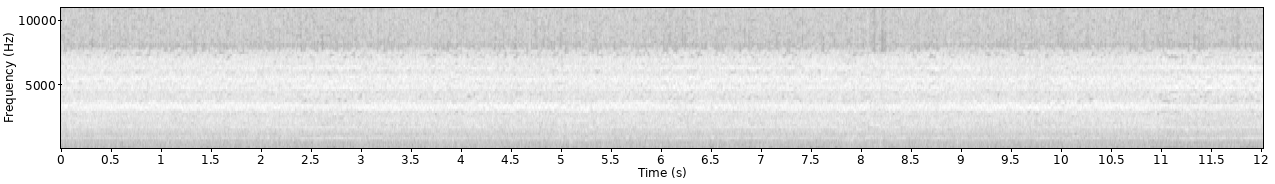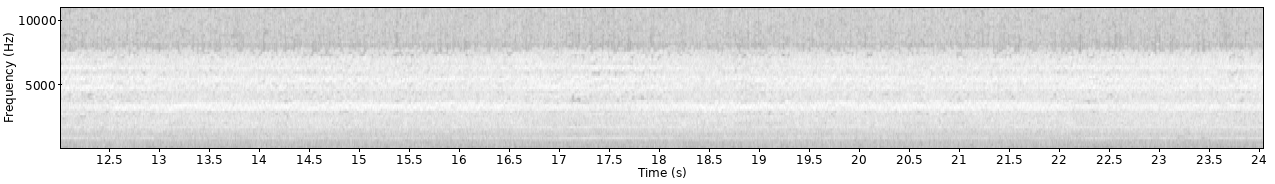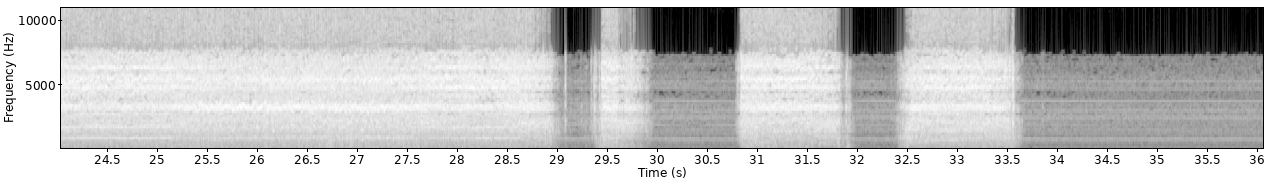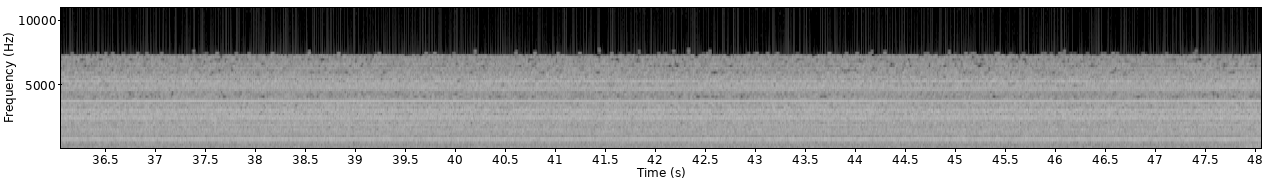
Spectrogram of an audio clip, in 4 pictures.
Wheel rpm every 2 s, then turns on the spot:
230, 230, 220, 230, 230, 220, 230, 230, 230, 220, 230, 230, 230, 210, 80, 50, 80, 0, 0, 0, 0, 0, 0, 0.
none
